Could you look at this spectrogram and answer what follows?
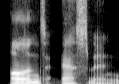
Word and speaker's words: Hans Assmann: Hans Assmann. Yes, that's his real name, and yes, it's pronounced exactly how you think it is.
